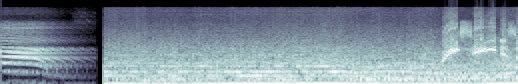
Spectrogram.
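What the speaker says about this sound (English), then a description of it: "Gentlemen, start your engines!" Race car engines fire up and rev together at the start of an amateur endurance race, a loud sustained roar of several engines after a voice cuts off, with a rising whine near the end.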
